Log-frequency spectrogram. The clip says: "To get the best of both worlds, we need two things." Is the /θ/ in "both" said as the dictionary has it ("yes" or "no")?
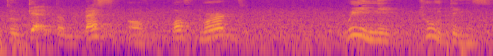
no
